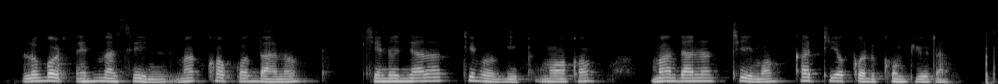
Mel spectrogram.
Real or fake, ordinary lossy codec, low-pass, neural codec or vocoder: fake; Opus, 24 kbps; 14.4 kHz; codec, 32 kHz, 1.9 kbps, SNAC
